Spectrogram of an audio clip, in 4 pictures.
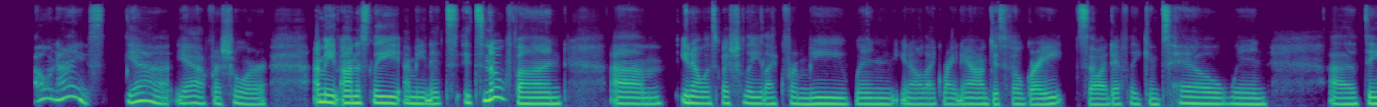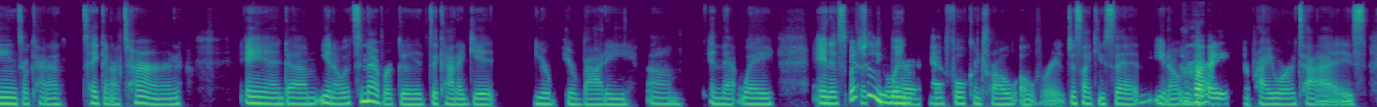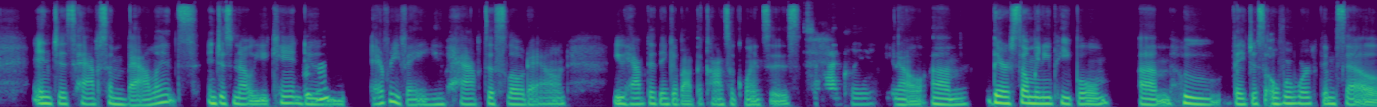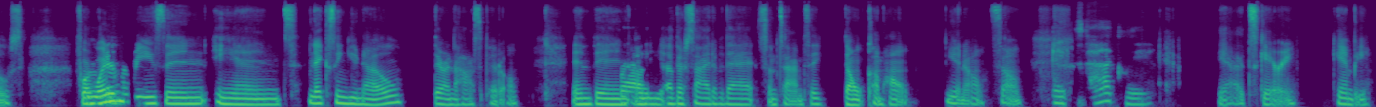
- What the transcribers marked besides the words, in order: laughing while speaking: "Right"; tapping
- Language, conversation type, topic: English, unstructured, How can one tell when to push through discomfort or slow down?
